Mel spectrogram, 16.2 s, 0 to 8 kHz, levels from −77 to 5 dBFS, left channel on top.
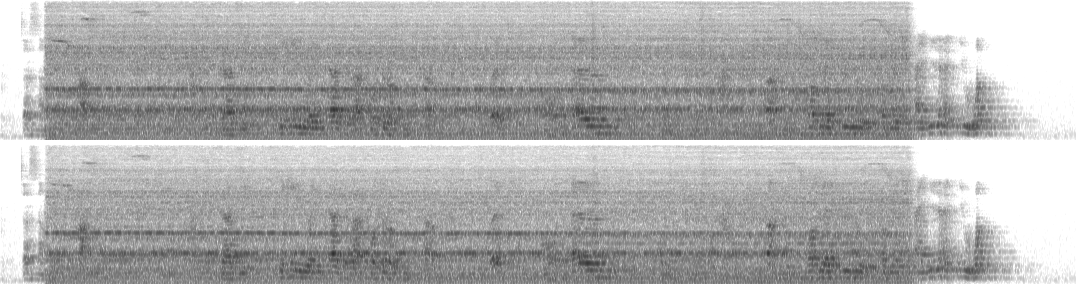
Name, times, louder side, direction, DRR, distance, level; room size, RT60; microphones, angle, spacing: voice 1, 0.3-0.8 8.1-9.2 9.6-10.5, right 1 dB, 45° right, -2 dB, 0.7 m, -33 dB
sound 1, 0.7-13.7, left 1 dB, 60° left, 0.6 m, -24 dB
voice 2, 3.1-3.7 4.2-6.5 7.3-7.5 8.6-9.3 11.5-11.8 12.1-14.7, equal, 10° right, -5 dB, 0.3 m, -23 dB
2.8 x 2.3 x 3.7 m, 1.0 s
head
